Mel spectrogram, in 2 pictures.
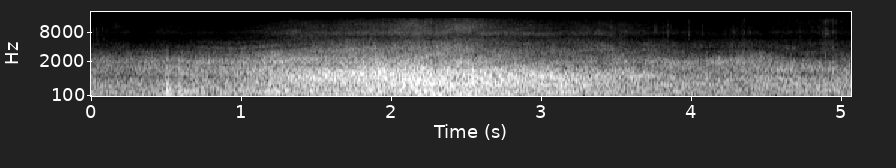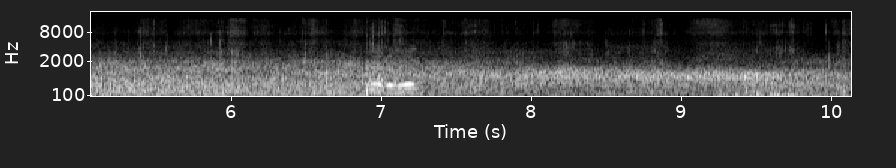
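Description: A car passes by on a countryside road with little traffic, its engine and tire noise swelling loudly in the first seconds and then fading away into a steady outdoor hum.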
